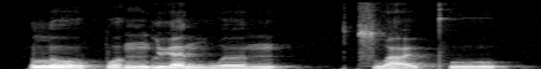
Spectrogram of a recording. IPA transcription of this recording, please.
l o˥˩ ʊ̯ p ɤ˥ ŋ l ɥ ɛ˥˩ n w ə˧˥ n | t͡s w a̰˨˩ ɪ̯ pʰ u˥

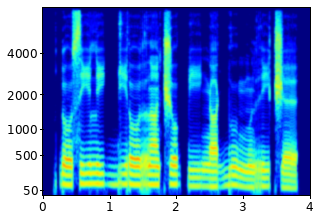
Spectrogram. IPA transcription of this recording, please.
ɗ o˨ s i˦ l i˦ ɡ͡b i˦ ɾ o˦ r ã˦ t͡ʃ o˦ k͡p iː˨ ŋ a˨ ɡ͡b u˦˨ m ũ˨ r i˦ t͡ʃ ɛ˨

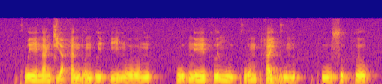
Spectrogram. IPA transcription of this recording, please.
kʰ w eː˧ n a˧ ŋ t͡ɕ i˧ a̯ h a˥˩ n b o˥˩ n p l i˨˩ t̚ ʔ iː˥˩ ŋ oː˦˥ ŋ | w u˦˥ ʔ n eː˦˥ pʰ l ɯ˧ ŋ w u˨˩ ʔ kʰ w o˧ m pʰ a˥˩ j b u˧ n | pʰ uː˩˦ s u˦˥ ʔ pʰ l o˥˩ k̚

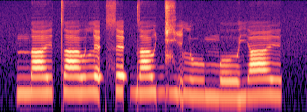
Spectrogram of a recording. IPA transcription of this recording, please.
n a˦ ɪ̯ t a˦ ʊ̯ l ɛ˦ ʔ s ɛ˦ ʔ d a˦ ʊ̯ d͡ʑ ḭ˦˨ l u˨ m o˨ ʊ̯ j a˦ ɪ̯

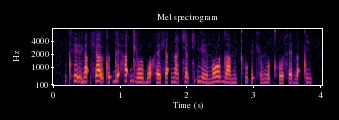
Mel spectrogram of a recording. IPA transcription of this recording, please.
tʰ ḛ˦˨ ɪ̯ j ä˦ ʔ ʃ a̰˦˨ ʊ̯ t ʊ˦ ʔ d ɛ̰˦˨ h ä˦ ʔ d͡ʑ o˨ ʊ̯ b ɔ̰˦˨ h ɛ˨ ʃ ä˦ ʔ n ã˦˨ t͡ɕ a̰˦˨ ʊ̯ t͡ɕ ɪ˦ ʔ j e˨ ɪ̯ m ɔ˦ d ä˨ m ḭ˦˨ kʰ ṵ˦˨ ʔ ɪ˦ ʔ ʃ o̰˦˨ ŋ o̰˦˨ ʊ̯ kʰ o˨ s ɛ̰˦˨ ɡ ä˦ ʔ t ḭ˦˨

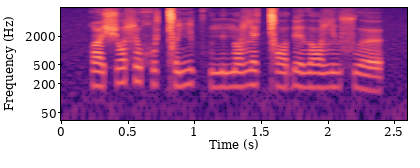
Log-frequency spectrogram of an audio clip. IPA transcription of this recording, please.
qʷ ɛ ʃ ɔ ɬ œ χʷ e ǀ ə ɲ e kʷʰ ə n i n ɔ ɮ ɛ ǀ ɔ ɗ e ð ɔ ɮ i sʷ œ

